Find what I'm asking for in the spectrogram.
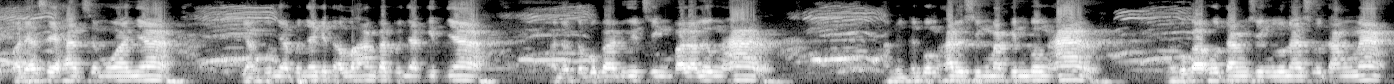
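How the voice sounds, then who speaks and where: Joking preacher in an echoey hall. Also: male voice, a little high, background noise. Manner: joking, playful, chanting Arabic prayers. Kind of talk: humorous sermon. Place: large mosque hall.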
